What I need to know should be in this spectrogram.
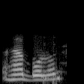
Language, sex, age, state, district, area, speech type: Bengali, female, 30-45, West Bengal, Dakshin Dinajpur, urban, conversation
